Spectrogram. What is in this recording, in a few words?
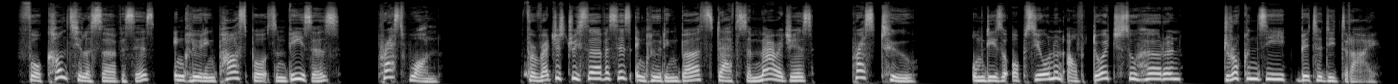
VO Answerphone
